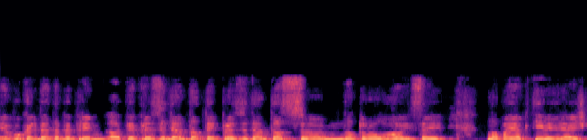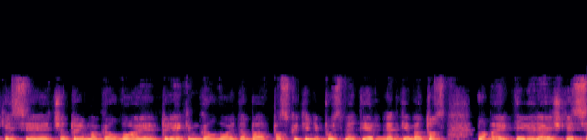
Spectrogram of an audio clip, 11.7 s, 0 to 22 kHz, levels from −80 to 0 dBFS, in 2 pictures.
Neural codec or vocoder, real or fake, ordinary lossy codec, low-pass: none; real; AAC, 48 kbps; 9.9 kHz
